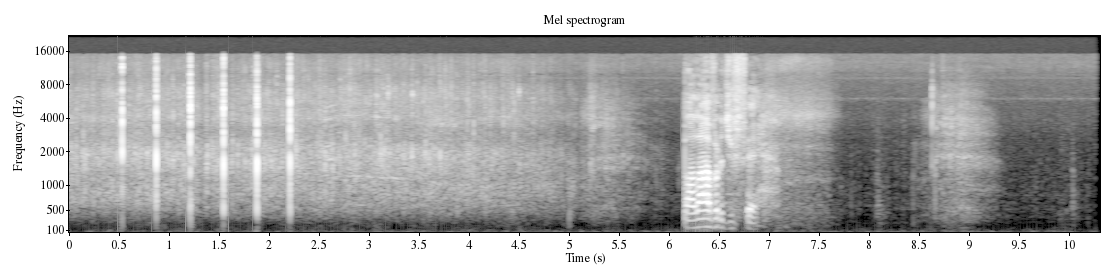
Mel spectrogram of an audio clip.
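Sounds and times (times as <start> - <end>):
audience applauding: 0.0 - 5.6
speech: 6.2 - 7.2.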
